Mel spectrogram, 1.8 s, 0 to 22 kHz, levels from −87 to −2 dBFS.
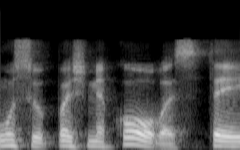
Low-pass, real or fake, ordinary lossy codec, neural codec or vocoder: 7.2 kHz; fake; AAC, 48 kbps; codec, 16 kHz, 0.7 kbps, FocalCodec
